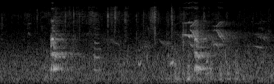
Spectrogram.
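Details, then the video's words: Seagulls competing fiercely for food handed out by a person; two short harsh calls near the start and middle, with fainter squeals in between. "Seagulls fighting over food, Seagulls calling"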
